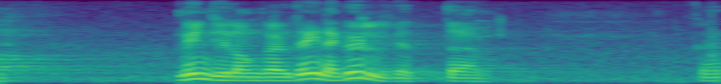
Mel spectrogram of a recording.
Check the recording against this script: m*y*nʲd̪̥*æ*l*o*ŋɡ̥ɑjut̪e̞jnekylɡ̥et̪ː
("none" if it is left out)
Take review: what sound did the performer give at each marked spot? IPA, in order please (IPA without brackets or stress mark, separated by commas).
y, i, o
